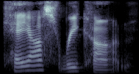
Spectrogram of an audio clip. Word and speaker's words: ChaosReacon: and with me on this episode i have chaos recon is that how it's pronounced yep okay that's what i figured well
